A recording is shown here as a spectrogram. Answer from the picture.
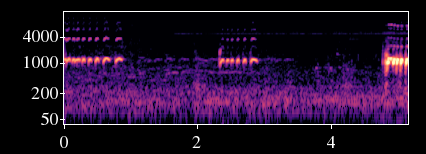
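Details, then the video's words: ['Local wild zebra dove song, played to draw other doves into singing. Short bursts of soft, quick cooing notes are separated by silent gaps, and a louder, denser trill of coos comes at the end.'] "Perkutut Lokal GACOR,suara khas idaman para pemikat"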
